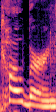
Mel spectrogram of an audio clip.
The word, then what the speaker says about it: Cockburn: But it's pronounced Coburn. Excuse me. But is it spelled C-O-C-H? – C-O-C-K-B-U-R-N. Boy, that must have been a hellish name growing up.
